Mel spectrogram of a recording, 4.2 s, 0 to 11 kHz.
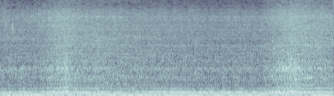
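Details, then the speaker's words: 1985 Oldsmobile Cutlass Supreme V8 with a brand-new carburetor and headers, after driving with abrupt stops and turns without stalling. Steady rumble swells smoothly on two throttle blips and settles back cleanly with no miss. Healthy revving and a nice idle. "Yes, that's what I want to hear. It's got a nice idle."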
